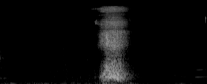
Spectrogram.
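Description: One short, hissy burst of breath from a man close to the microphone, about a second in.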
